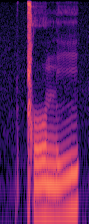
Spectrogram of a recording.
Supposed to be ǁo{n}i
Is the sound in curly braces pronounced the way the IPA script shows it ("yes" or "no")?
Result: yes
